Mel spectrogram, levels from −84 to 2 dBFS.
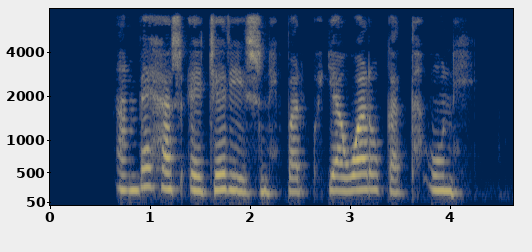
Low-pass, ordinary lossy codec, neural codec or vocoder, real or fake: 7.2 kHz; Opus, 64 kbps; vocoder, 44.1 kHz, 128 mel bands every 256 samples, BigVGAN v2; fake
